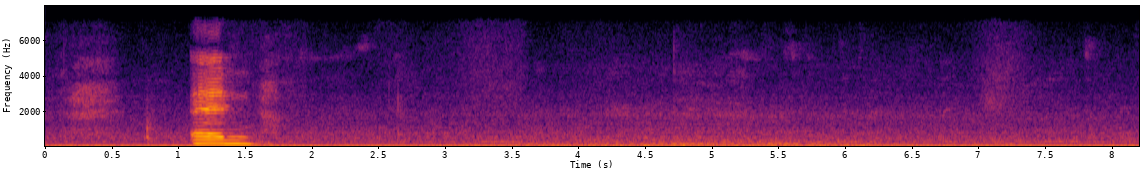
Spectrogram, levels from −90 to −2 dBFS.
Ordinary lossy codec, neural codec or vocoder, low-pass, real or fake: none; none; 7.2 kHz; real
